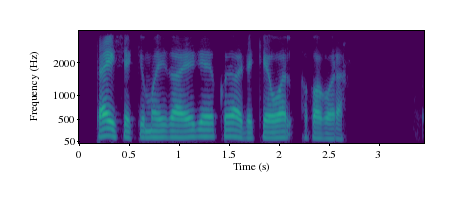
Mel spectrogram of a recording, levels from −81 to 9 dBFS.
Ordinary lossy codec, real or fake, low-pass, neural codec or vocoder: Opus, 32 kbps; fake; 3.6 kHz; codec, 16 kHz, 4 kbps, FunCodec, trained on LibriTTS, 50 frames a second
